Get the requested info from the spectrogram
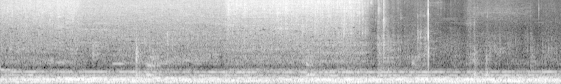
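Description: Kitchen faucet running into a stainless steel sink, over a steady bed of background music. The water shuts off about five and a half seconds in, and a single sharp click follows about a second later.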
